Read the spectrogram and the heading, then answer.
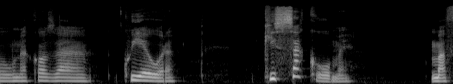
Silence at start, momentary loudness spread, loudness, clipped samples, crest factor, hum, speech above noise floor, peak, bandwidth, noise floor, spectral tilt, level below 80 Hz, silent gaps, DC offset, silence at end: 0 s; 17 LU; -26 LUFS; under 0.1%; 20 dB; none; 45 dB; -8 dBFS; 16 kHz; -71 dBFS; -4.5 dB/octave; -70 dBFS; none; under 0.1%; 0 s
